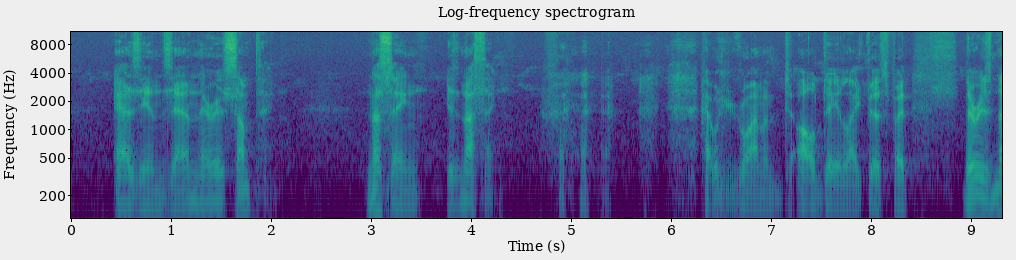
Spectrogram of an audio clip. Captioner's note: chuckles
